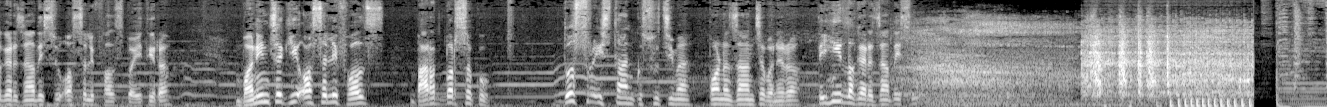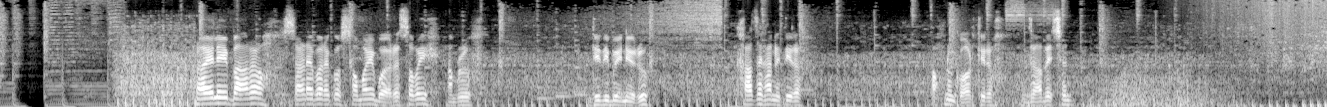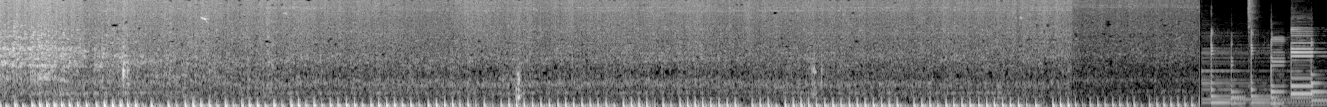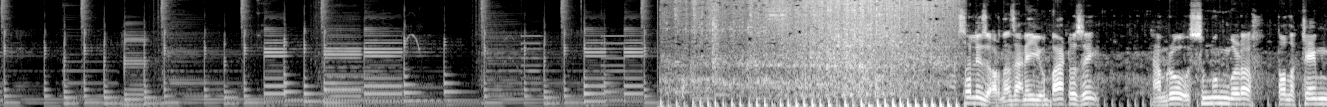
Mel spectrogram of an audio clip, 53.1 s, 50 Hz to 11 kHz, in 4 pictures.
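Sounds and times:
motorcycle engine running: 0:08.9 - 0:12.6, 0:14.4 - 0:38.6, 0:46.4 - 0:53.0
wind noise: 0:24.2 - 0:27.2.

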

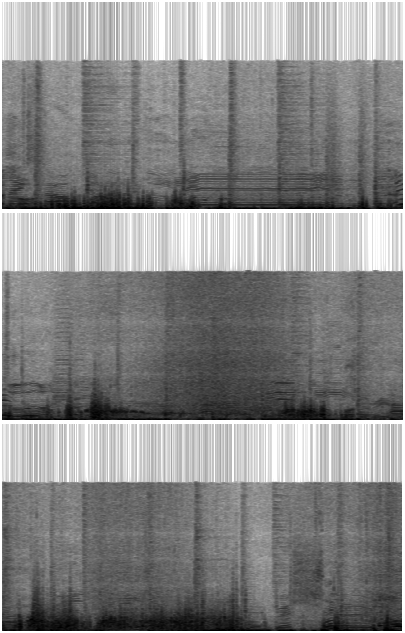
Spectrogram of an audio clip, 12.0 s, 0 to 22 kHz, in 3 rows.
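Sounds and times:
small waves washing over reef: 0:04.5 - 0:12.0.

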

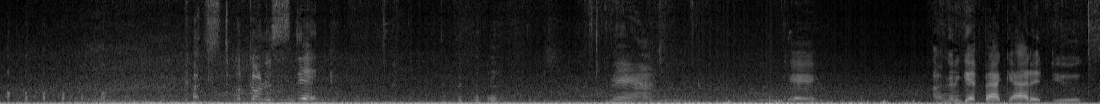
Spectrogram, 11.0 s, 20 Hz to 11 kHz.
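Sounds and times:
low rumble: 0:03.2 - 0:09.6.

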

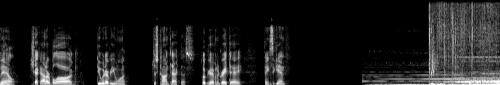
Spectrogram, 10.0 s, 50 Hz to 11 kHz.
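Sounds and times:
music with low drone: 0:07.3 - 0:10.0
wet splashy hit: 0:08.6 - 0:10.0.

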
